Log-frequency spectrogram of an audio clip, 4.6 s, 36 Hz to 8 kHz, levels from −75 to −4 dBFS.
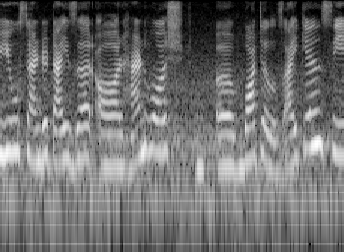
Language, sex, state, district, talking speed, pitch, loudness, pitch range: English, female, Punjab, Fazilka, 145 wpm, 265 Hz, -16 LUFS, 225-305 Hz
